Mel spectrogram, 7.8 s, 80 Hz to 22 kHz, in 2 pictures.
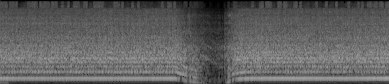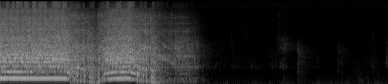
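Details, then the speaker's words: Tefal Optiblend 1000 W hand blender set running in its jug, with the button held down: a loud, steady, high motor whine with two spin-downs and restarts. Noisier than the previous mixer, partly because it runs inside the jug, but operating normally. "Bu 1000vat olan model biraz ses çıkartıyor açıkçası"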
